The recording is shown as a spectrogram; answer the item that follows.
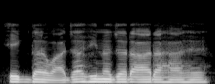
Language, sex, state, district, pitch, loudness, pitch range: Hindi, male, Bihar, Patna, 115 Hz, -13 LUFS, 110-120 Hz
